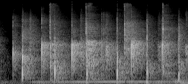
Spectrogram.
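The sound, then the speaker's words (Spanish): Brief round of applause: a few people clap, sharp slaps overlapping in a quick, uneven rhythm that keeps going steadily for about two seconds, with no voices. “un aplauso, por favor.”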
